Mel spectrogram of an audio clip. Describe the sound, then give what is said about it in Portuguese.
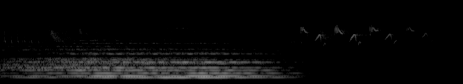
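A Senzontle, the bird of a thousand songs, mimics a toucan call: a long, buzzy, nasal croak held for a few seconds, followed by a quick run of bright, high chirps. Clear, with no talking. “Aqueles que ouviram o seu som dizem que o pássaro dos mil cantos pode perfeitamente imitar o som dos pássaros mais comuns, como o tucano.”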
